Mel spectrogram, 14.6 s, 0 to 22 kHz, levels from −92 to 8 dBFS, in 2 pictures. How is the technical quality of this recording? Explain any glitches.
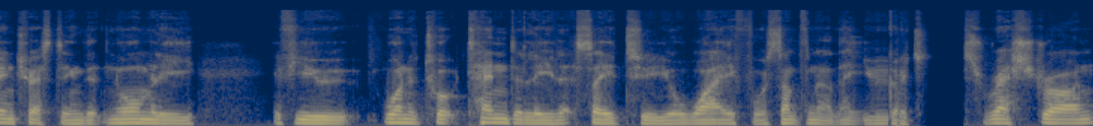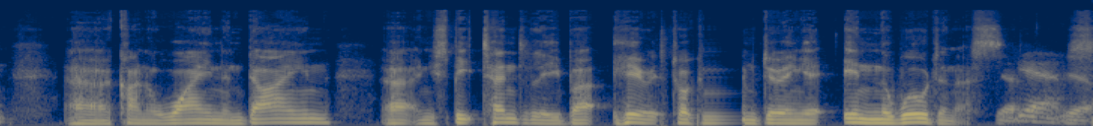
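The recording has network-transmission glitches in two clusters, around 6 s and 12 s, where parts of the speech are missing or patched over.

From 5.69 to 6.12 s, just after "wife or something like", there is repeated packet loss with a robotic sound. Five separate holes, the longest 65 ms, were each filled by extending the preceding sound, so nearly half that stretch is synthetic. The result is choppy, with pieces missing. What sets it apart from a single dropout is this rapid alternation of real and filled audio.

Two long network dropouts follow. From 6.14 to 6.45 s, before "restaurant uh kind of", about 0.3 s never arrived. A fading continuation gives way to roughly 0.2 s of silence. From 12.00 to 12.29 s, before "doing it in the", about 0.24 s is missing. There the fill runs the whole way with no silent stretch. 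Both are likely network stalls. Unlike the choppy stretch, each is one continuous gap.

Short concealed packet losses occur at 11.67–11.71 s, 11.71–11.76 s and 11.90–11.96 s. Each drops 20–40 ms, which the receiver bridges by continuing the last sound before blending back. They come across as brief smears or wobbles, too short and isolated to produce the robotic texture.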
